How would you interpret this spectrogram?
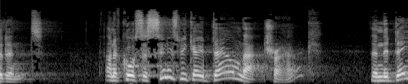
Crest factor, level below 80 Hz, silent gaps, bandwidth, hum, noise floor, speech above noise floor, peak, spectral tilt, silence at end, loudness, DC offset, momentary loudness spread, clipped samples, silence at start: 16 dB; -62 dBFS; none; 14.5 kHz; none; -50 dBFS; 34 dB; 0 dBFS; -2.5 dB/octave; 0 s; -16 LUFS; under 0.1%; 14 LU; under 0.1%; 0 s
